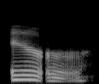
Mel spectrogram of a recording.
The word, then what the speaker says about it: error: 16, error, error, air, think of air, and then make it a little 2 parts, error, error, error.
